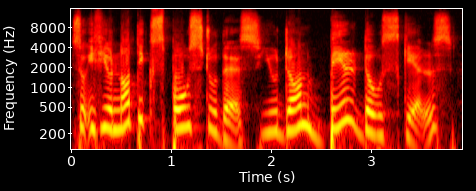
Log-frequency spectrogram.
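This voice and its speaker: A native Polish-speaking woman from Poland, an NGO worker, takes part in a group discussion, reflecting and thinking aloud in an informal, earnest way. Her voice is fairly high, very animated, and slow.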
